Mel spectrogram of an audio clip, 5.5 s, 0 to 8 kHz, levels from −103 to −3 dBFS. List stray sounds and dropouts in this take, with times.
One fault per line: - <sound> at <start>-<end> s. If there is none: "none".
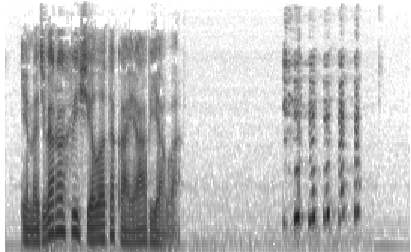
- laugh at 3.8-4.8 s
